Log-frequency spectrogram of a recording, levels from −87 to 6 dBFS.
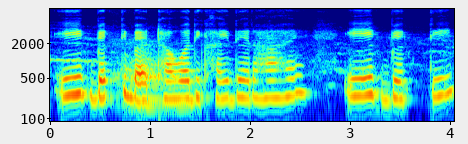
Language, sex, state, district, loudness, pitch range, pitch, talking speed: Hindi, female, Chhattisgarh, Raipur, -19 LUFS, 225-260 Hz, 235 Hz, 150 wpm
